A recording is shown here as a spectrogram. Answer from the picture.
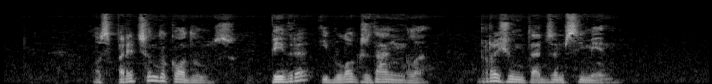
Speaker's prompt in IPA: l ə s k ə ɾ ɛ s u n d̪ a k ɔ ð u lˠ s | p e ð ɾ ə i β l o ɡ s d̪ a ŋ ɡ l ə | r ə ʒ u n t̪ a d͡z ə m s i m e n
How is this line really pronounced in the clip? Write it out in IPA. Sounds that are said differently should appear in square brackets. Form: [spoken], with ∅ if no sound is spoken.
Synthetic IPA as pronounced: l ə s [p] ə ɾ ɛ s [o] n d̪ [ə] k ɔ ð u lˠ s | p e ð ɾ ə i β l [ɔ] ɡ [z] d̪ a ŋ ɡ l ə | r ə ʒ u n t̪ a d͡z ə m s i m e n

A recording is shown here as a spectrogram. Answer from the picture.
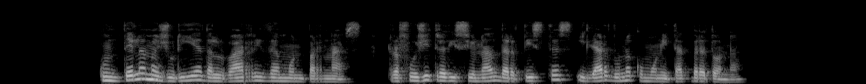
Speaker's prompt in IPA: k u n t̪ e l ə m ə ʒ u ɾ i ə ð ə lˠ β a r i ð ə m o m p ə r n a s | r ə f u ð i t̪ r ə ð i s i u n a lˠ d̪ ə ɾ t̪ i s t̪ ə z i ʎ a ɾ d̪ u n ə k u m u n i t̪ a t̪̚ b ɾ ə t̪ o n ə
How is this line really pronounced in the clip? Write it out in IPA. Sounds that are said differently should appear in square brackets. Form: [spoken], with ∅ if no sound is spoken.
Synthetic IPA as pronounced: k u n t̪ e l ə m ə ʒ u ɾ i ə ð ə lˠ β a r i ð ə m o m p ə r n a s | r ə f u [ʒ] i t̪ [ɾ] ə ð i s i u n a lˠ d̪ ə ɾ t̪ i s t̪ ə z i ʎ a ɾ d̪ u n ə k u m u n i t̪ a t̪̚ b ɾ ə t̪ o n ə

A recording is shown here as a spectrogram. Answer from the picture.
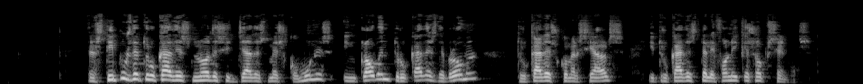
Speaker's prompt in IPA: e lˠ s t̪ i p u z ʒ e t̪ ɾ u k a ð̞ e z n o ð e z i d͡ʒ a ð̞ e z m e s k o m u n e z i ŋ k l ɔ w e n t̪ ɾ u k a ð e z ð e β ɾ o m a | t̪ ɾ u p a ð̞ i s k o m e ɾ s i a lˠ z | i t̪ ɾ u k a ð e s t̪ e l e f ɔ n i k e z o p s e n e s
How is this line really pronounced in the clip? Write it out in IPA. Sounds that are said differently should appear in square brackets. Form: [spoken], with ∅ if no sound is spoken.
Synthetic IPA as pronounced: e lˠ s t̪ i p u z [ð] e t̪ ɾ u k a ð̞ e z n o ð e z i d͡ʒ a ð̞ e z m e s k o m u n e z i ŋ k l ɔ w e n t̪ ɾ u k a ð e z ð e β ɾ o m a | t̪ ɾ u [k] a ð̞ [e] s k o m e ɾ s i a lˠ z | i t̪ ɾ u k a ð e s t̪ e l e f ɔ n i k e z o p s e n e s

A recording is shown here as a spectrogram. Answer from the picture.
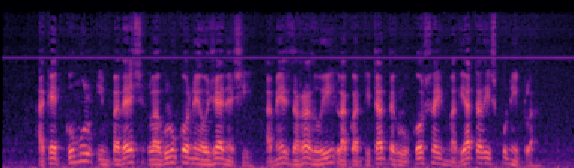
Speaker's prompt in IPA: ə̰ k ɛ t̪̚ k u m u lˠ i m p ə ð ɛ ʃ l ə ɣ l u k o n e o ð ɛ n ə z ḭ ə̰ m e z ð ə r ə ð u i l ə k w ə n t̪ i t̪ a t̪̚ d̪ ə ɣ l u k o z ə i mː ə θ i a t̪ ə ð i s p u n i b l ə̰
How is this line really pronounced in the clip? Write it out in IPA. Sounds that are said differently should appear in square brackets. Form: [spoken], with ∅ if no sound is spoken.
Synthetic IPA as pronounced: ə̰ k ɛ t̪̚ k u m u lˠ i m p ə ð ɛ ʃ l ə ɣ l u k o n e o [ʒ] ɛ n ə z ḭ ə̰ m e z ð ə r ə ð u i l ə k w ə n t̪ i t̪ a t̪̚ d̪ ə ɣ l u k o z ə i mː ə [ð] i a t̪ ə ð i s p u n i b l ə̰

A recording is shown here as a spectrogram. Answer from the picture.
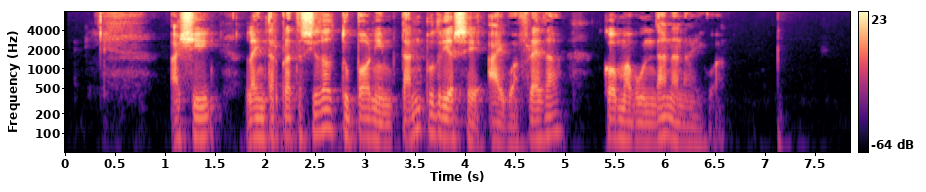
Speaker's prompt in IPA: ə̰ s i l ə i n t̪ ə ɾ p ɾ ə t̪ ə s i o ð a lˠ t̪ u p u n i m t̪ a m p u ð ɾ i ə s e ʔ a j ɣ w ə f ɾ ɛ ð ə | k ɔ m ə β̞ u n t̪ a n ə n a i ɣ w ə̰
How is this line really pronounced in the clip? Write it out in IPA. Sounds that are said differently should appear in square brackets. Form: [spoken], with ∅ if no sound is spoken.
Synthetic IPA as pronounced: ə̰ [ʃ] i l ə i n t̪ ə ɾ p ɾ ə t̪ ə s i o ð [ə] lˠ t̪ u p [ɔ] n i m t̪ a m p u ð ɾ i ə s e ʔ a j ɣ w ə f ɾ ɛ ð ə | k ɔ m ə β̞ u n [d̪] a n ə n a [j] ɣ w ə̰

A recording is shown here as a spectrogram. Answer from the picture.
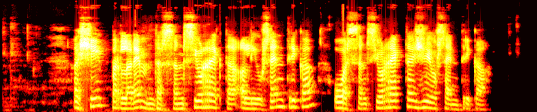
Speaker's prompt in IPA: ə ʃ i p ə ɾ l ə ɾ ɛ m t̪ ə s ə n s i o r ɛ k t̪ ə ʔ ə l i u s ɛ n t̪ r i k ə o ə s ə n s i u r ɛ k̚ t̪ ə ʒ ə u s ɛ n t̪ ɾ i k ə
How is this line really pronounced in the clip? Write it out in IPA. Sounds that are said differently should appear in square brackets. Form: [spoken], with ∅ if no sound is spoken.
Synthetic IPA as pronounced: ə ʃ i p ə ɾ l ə ɾ ɛ m [d̪] ə s ə n s i o r ɛ k t̪ ə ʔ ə l i u s ɛ n t̪ [ɾ] i k ə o ə s ə n s i [o] r ɛ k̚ t̪ ə ʒ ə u s ɛ n t̪ ɾ i k ə

